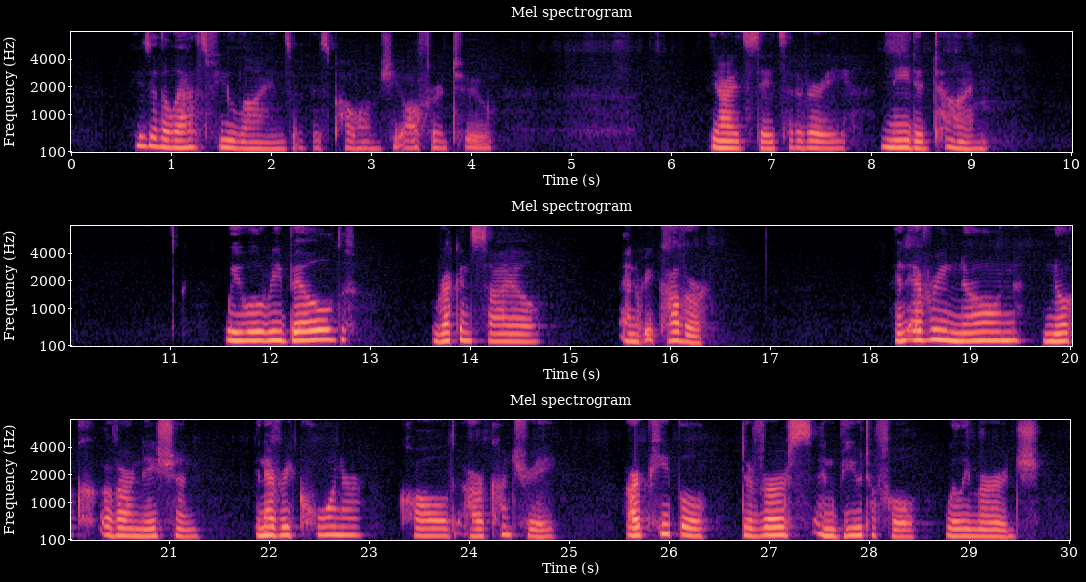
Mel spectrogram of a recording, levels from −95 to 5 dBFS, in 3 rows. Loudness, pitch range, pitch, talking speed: -22 LUFS, 180-210 Hz, 195 Hz, 90 wpm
